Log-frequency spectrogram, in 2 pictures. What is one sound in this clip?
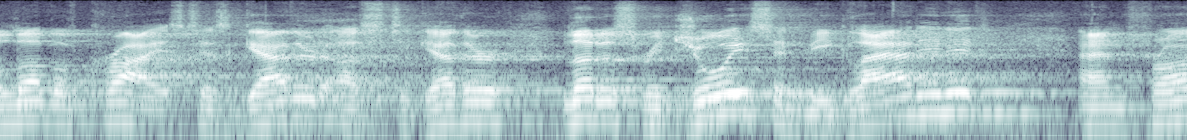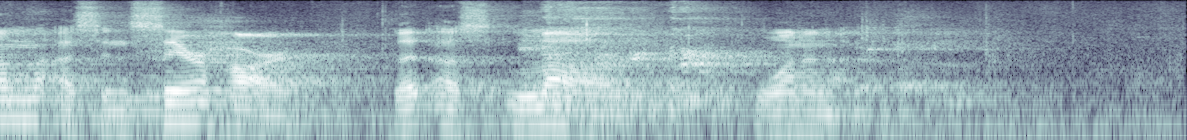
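A choir of young women sings together in a large echoing hall.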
